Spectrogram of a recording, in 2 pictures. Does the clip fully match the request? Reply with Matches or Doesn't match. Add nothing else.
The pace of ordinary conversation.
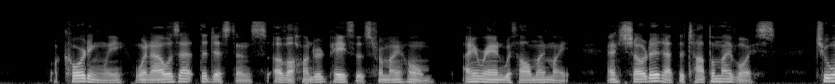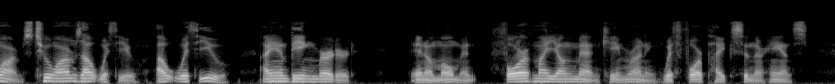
Doesn't match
